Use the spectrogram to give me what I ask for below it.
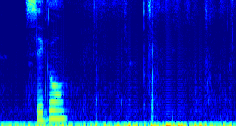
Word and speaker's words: Siegel: Bernie s Siegel that's how you pronounce it some of the stuff I know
